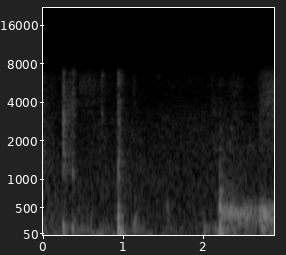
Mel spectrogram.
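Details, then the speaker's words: Cat named Cosmo sitting under a curtain gives several short, sharp sneezes in quick succession in a small room; sneezing. "Oh, it's Cosmo. He's just sneezing. He's just sitting under a curtain sneezing like a weird cat."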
